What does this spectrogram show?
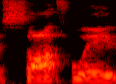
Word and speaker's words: Sofwave: We have SoftWave, and that's spelled SOFWAVE, the most incredible new technology.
